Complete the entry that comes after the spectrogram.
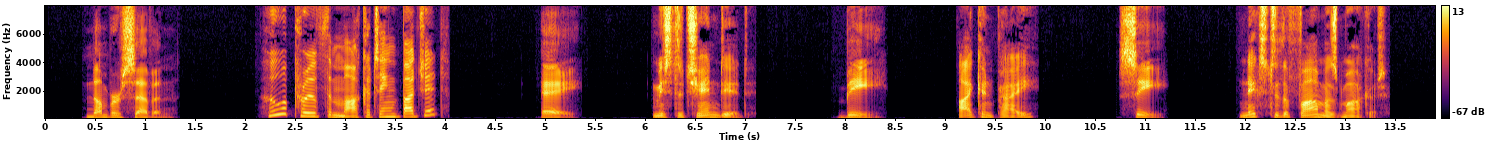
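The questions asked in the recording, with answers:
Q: Who approved the marketing budget?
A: A: Mr. Chen did.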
